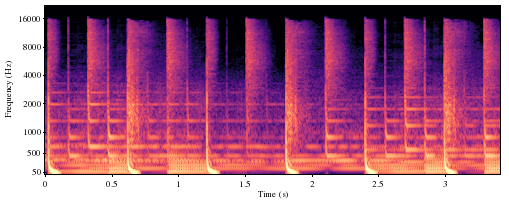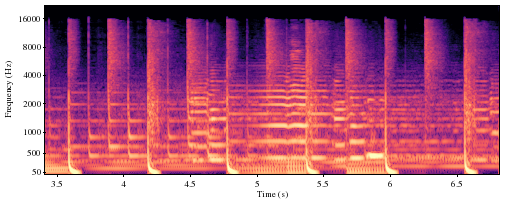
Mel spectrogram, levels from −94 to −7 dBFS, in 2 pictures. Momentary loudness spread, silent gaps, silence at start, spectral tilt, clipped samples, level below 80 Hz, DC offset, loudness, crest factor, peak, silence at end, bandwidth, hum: 9 LU; none; 0 s; -5.5 dB/octave; under 0.1%; -18 dBFS; under 0.1%; -14 LUFS; 12 dB; 0 dBFS; 0 s; 16.5 kHz; none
